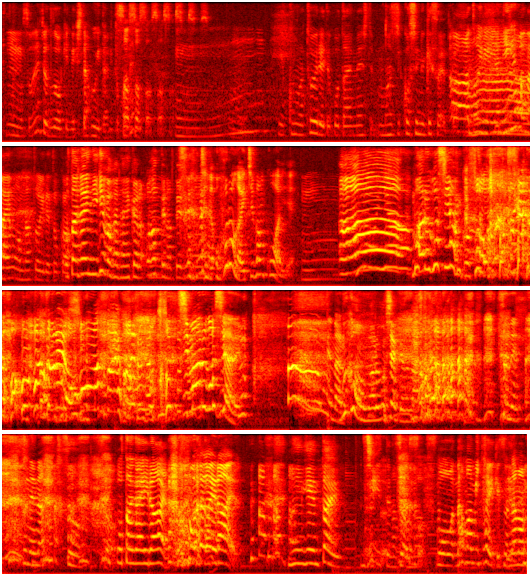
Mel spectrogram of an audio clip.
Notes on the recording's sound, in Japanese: 宅録の為何時もよりやや音質が落ちております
